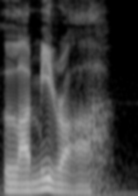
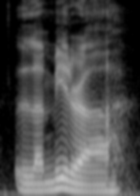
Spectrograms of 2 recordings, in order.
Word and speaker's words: La Mira: It's La Mira. Because it's basically La Mira, which is the mirror in French. – But with La, because she's a girl.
